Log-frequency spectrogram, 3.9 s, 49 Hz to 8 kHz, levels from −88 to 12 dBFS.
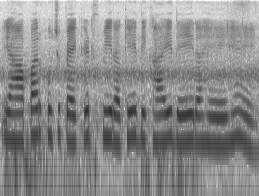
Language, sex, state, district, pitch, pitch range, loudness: Hindi, male, Rajasthan, Jaipur, 210 Hz, 200-225 Hz, -16 LUFS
